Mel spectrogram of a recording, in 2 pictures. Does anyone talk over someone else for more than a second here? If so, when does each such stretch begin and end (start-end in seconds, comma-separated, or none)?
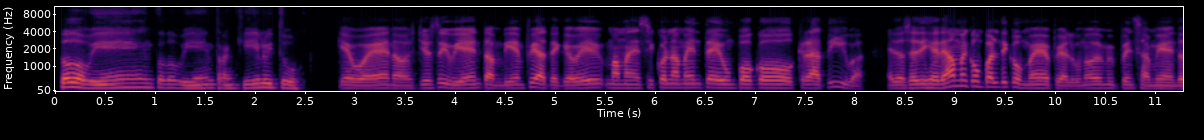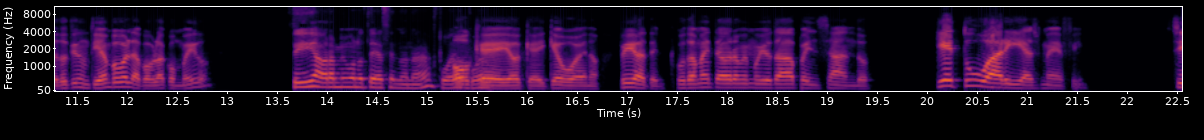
none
